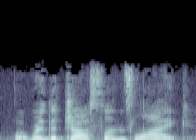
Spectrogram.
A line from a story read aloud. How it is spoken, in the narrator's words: inquired Mary Louise, in a casual tone that was meant to mask her curiosity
